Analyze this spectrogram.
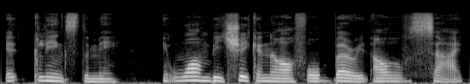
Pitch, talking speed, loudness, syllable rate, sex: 150 Hz, 180 wpm, -17 LUFS, 3.9 syllables/s, male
